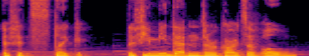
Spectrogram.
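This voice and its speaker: A woman's voice: mid-range voice, steady tone, moderate pace, dark tone, faint music behind. A woman game streamer giving casual, sweary reaction commentary, thinking aloud as she plays.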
